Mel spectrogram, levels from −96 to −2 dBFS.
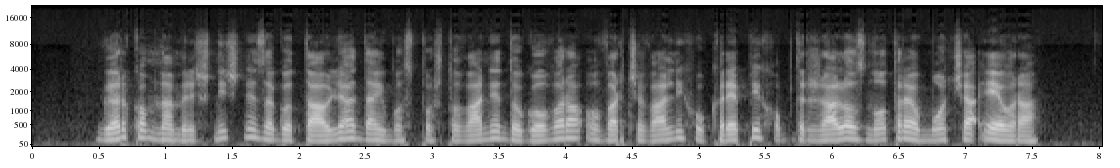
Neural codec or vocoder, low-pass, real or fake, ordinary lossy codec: vocoder, 44.1 kHz, 128 mel bands, Pupu-Vocoder; 19.8 kHz; fake; Opus, 32 kbps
